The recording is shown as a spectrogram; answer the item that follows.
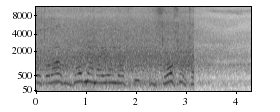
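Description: A man talking over steady road traffic noise; about three seconds in the sound cuts abruptly to a quieter steady hum of traffic.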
